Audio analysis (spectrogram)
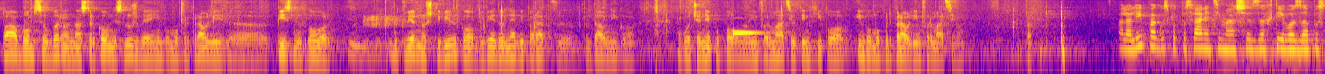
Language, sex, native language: Slovenian, male, Slovenian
